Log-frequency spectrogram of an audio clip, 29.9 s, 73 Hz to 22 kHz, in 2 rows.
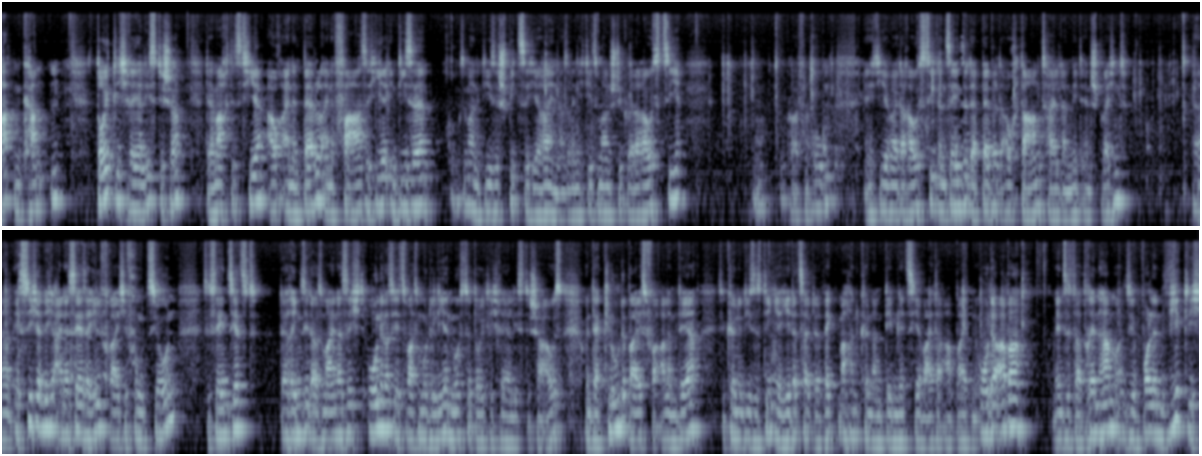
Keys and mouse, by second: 4.7 Tab, 5.5 click, 7.4 click, 9.2 KP_7, 10.2 shift+middle click, 10.6 g, 11.6 Tab, 11.9-12.4 middle drag, 14.0 ctrl+z, 15.0 Tab, 15.8 shift+middle drag, 16.2-21.9 middle drag, 27.5 ctrl+z.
